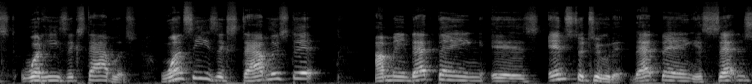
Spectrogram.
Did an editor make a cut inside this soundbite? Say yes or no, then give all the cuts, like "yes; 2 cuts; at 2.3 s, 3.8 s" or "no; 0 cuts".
no; 0 cuts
